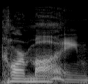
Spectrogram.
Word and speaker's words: Carmine: Her name pronounced Carmine.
